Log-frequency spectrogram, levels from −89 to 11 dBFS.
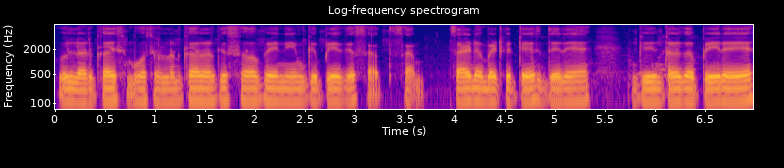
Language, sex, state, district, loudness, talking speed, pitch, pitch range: Hindi, male, Bihar, West Champaran, -14 LUFS, 215 wpm, 110 Hz, 110-115 Hz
